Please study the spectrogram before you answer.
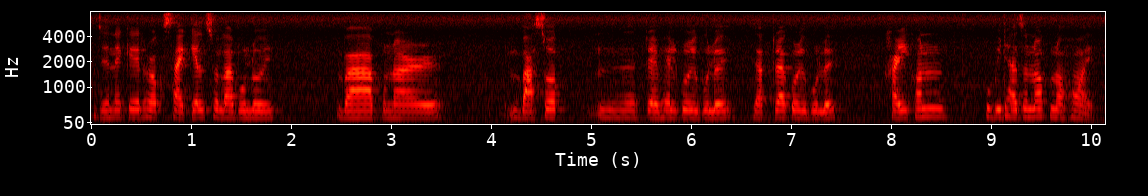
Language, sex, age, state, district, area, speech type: Assamese, female, 30-45, Assam, Sonitpur, rural, spontaneous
